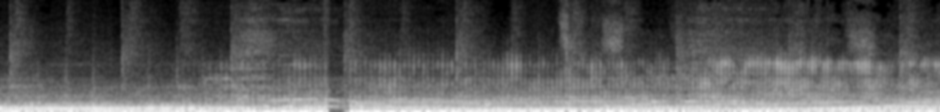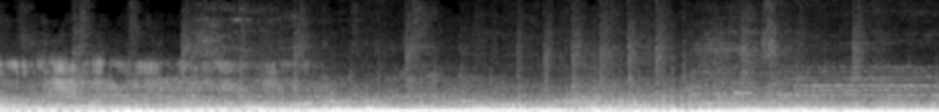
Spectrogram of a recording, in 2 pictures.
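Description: Car engine and road noise heard from inside a moving car's cabin. The engine's pitch climbs slowly and steadily as the car accelerates, then eases slightly near the end. There is a brief dropout about two and a half seconds in.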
